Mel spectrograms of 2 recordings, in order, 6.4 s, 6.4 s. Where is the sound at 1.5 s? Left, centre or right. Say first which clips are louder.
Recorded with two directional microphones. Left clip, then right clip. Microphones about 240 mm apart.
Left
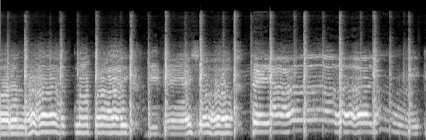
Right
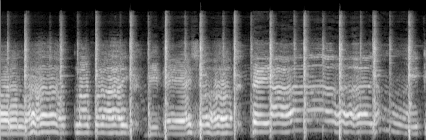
Left 5 dB; left.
